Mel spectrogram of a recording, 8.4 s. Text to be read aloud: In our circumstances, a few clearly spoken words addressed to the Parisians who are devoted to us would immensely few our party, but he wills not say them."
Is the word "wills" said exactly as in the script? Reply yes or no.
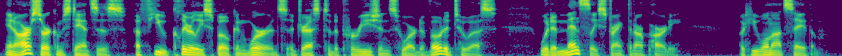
no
